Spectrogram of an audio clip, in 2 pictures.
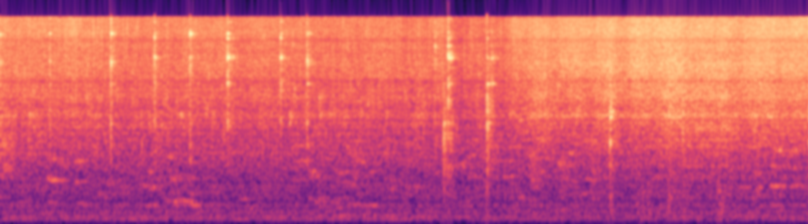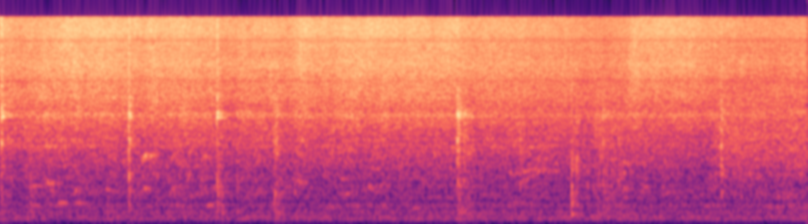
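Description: Minced garlic and salted beancurd sizzling in hot oil in a wok, with a metal spatula scraping and clicking against the pan as it is stirred. The sizzle grows louder about five seconds in.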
